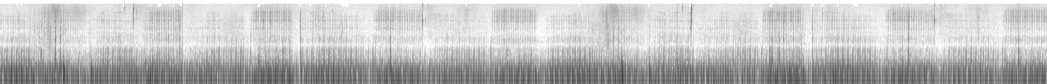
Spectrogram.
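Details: Relaxed house cat purring steadily while being stroked, the deep continuous rumble broken up by repeated brushing strokes of a hand over fur, roughly one every second.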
